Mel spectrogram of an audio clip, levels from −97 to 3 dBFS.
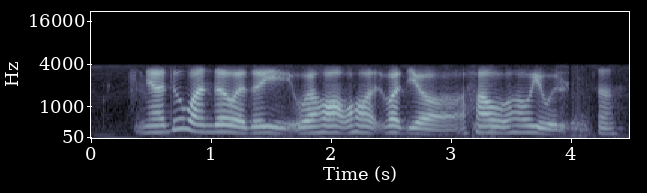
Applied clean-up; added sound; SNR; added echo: none; none; none; none.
